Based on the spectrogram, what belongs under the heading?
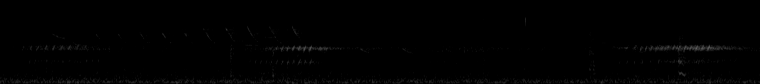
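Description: Faint bird song in near quiet: a run of quick falling chirps in the first few seconds, with a faint buzzy trill repeating three times.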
